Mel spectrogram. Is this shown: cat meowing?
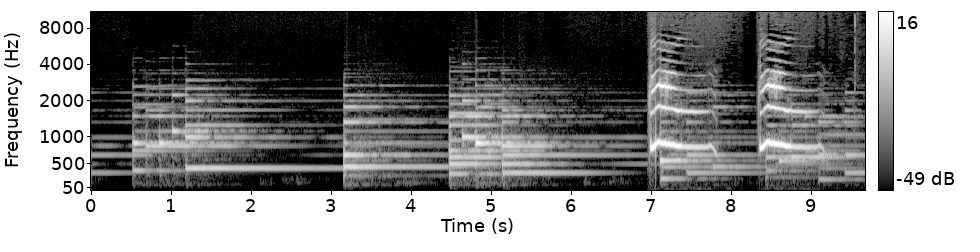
yes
